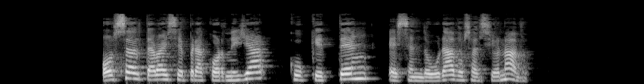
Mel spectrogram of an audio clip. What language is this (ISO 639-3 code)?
glg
